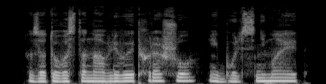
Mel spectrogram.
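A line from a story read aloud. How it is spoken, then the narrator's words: Calm male reply. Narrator (Russian): спокойно ответил мужчина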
